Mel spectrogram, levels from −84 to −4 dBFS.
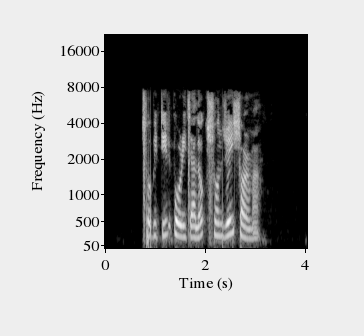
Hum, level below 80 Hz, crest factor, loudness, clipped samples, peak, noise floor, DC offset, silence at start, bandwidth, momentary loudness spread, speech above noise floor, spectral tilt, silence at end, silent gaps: none; -52 dBFS; 18 dB; -15 LUFS; under 0.1%; -2 dBFS; -80 dBFS; under 0.1%; 0.75 s; 8 kHz; 9 LU; 63 dB; -2.5 dB/octave; 0.95 s; none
